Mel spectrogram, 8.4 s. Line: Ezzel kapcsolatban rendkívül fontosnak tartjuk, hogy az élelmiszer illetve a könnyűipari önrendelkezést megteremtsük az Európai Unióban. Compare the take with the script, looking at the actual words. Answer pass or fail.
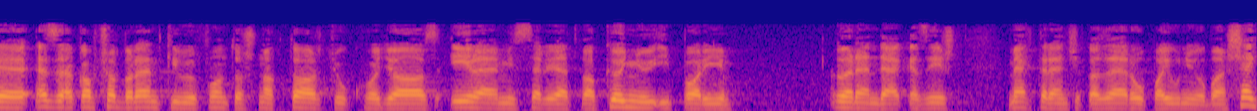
pass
